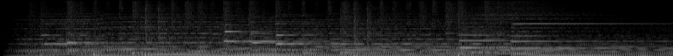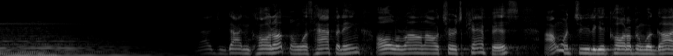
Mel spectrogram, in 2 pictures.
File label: English Sermon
